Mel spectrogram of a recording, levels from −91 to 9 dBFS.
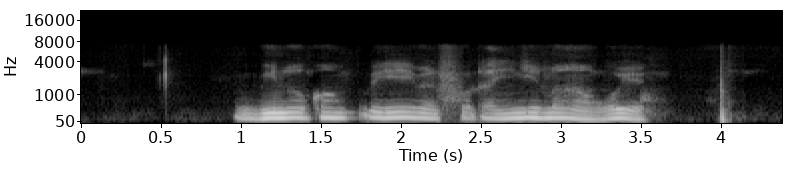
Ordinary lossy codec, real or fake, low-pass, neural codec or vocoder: AAC, 64 kbps; fake; 7.2 kHz; codec, 16 kHz, 0.8 kbps, ZipCodec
